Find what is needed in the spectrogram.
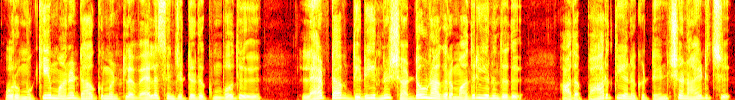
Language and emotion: Tamil, fearful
